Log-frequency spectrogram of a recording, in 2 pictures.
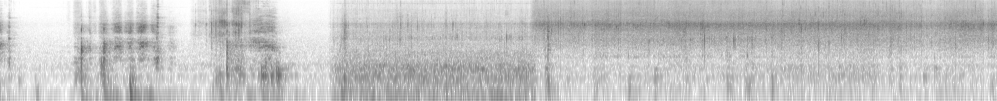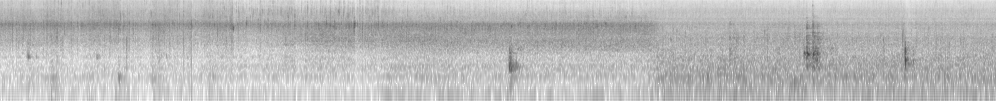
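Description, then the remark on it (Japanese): Lu rou fan, a popular Taiwanese dish, cooking in a pan: after a few seconds of intermittent scraping and stirring, a steady, bright sizzle sets in and holds for about twenty seconds before easing into a softer simmer with a couple of clinks. “今朝は台湾料理の人気メニュールーローハンの美味しい音色”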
